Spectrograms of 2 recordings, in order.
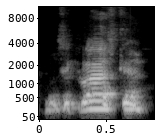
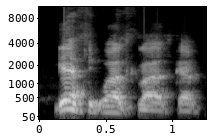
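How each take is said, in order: First: Glasgow rising high in doubt; self-doubting question with Glasgow lifted high at the end; doubtful question. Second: Yes stressed with the tune falling to a firm end on Glasgow; relieved confirmation with a firm fall on Glasgow; confident answer. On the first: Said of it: "I'm sure it was Glasgow". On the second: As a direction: settle it firmly, Yes hit and Glasgow falling. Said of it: "I was right". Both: Real, not acted.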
